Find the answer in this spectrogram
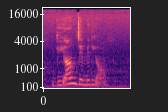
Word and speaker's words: Guillaume de Million: Guillaume de Million. Le Million, sorry. If that doesn't rhyme, you're not pronouncing it right.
